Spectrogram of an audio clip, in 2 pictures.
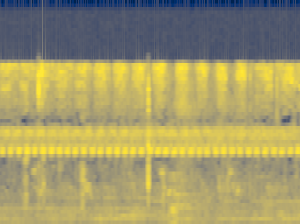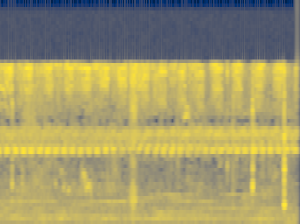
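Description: Faint outdoor ambience with a steady, high-pitched insect trill, and small clicks and rustles as the earphone cable is pulled off its plastic holder.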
